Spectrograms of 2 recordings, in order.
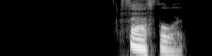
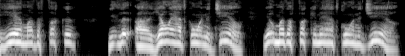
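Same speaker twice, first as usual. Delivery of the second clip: imitating her yelling, much higher and louder; yelling threat; 7 semitones higher, 3 dB louder than usual. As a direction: shout the jail threat like she did. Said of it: "She said".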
